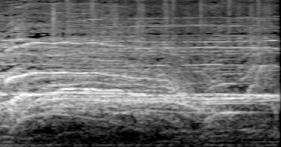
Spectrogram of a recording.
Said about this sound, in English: It is Greek week. There's a lot of Greeks in the audience. I hear a cheer for Delta Zeta.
